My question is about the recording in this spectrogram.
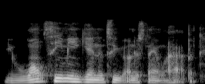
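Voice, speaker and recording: A man telling his life story as a podcast guest, candid and animated, acting out other people's voices as he goes. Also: fairly low pitch, rapid-fire, breathy edge. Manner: animated, acts out voices in quotes. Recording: dull lo-fi sound.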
